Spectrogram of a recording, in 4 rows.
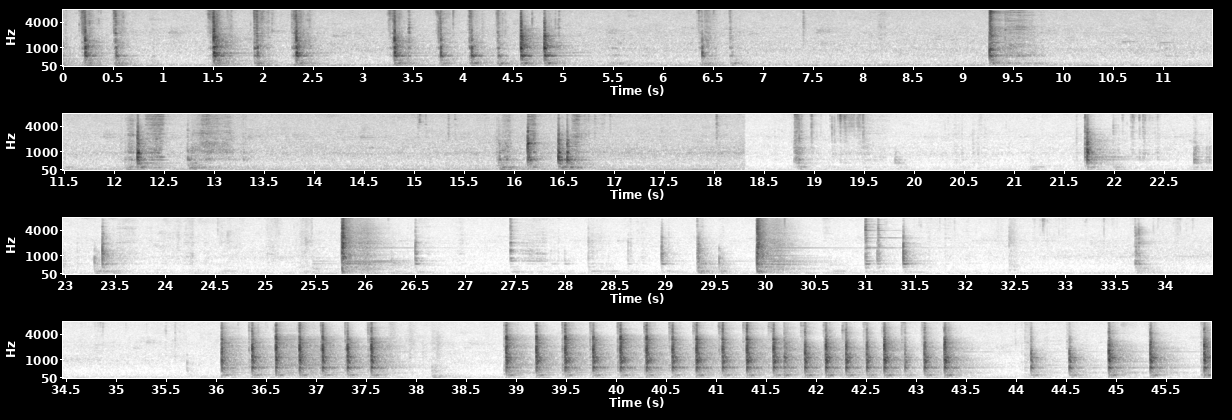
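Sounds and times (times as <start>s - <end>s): knife chopping on cutting board: 12.1s - 13.0s.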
